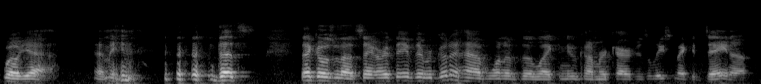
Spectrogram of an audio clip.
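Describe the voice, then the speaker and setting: A man's voice: medium pitch, a little fast, darkish tone. Meandering man in slightly muffled sound. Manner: conversational, meandering, frequent "like". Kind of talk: casual opinionated chat. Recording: slightly dull, lo-fi voice recording.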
